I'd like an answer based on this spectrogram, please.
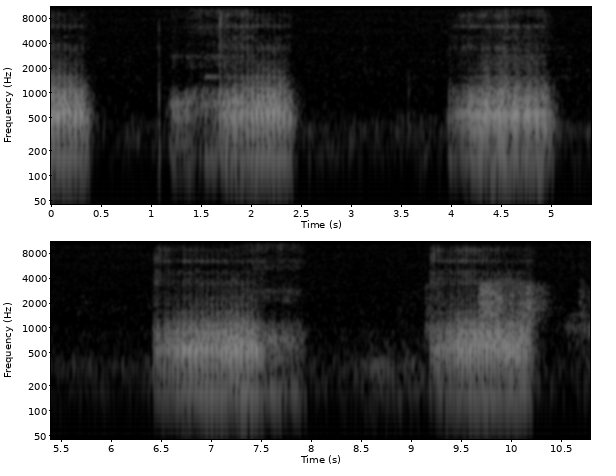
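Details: Sleeping Cavalier King Charles Spaniels snoring indoors: four long, rough, breathy snores about every two and a half seconds, each lasting around a second, with quiet pauses between.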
